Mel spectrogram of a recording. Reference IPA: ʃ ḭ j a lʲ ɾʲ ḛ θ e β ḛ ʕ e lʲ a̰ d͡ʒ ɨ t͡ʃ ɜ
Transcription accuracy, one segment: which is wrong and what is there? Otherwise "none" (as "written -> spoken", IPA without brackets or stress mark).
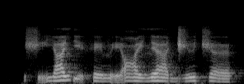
a̰ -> a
